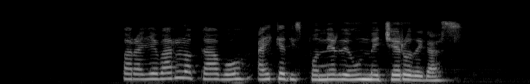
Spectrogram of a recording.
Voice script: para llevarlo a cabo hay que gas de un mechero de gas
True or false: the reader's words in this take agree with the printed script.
false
